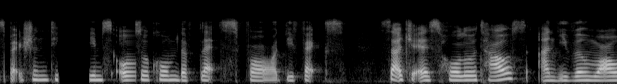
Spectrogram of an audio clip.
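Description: A speech clip with three faults clustered in its first 2.2 seconds. At 0.57 s the sound cuts to silence mid-flow and stays silent until 0.91 s, roughly a third of a second. That is a playback stall, likely the player running dry of buffered data or having its output thread blocked before it recovered. From 0.91 s to 2.17 s the speech is hurried to about 1.25 times normal rate with unchanged pitch. This is time-compressed catch-up, in which the player trims small slices and cross-fades across them to work off the backlog the stall left behind. Inside that stretch, from 1.27 s to 1.37 s, there is a burst of packet loss. The receiver concealed about 80 ms by extending the last sound and fading it out, heard as a decaying held tone or hiss, and when the audio resumes roughly 80 ms of speech is missing.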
